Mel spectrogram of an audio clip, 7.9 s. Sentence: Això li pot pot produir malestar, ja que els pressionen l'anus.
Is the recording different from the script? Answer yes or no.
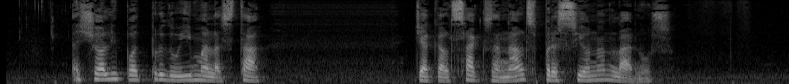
yes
